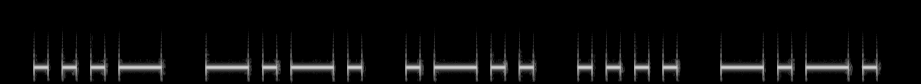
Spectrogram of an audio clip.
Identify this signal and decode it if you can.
Morse code, heard as a keyed tone, about 8 wpm, 800 Hz. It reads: VCLHC
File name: LEZIONI / 5 LBVC / 5 LBVC 8wpm 2935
